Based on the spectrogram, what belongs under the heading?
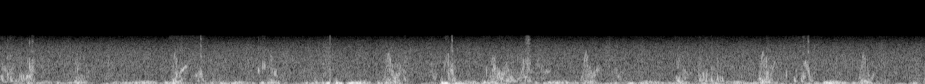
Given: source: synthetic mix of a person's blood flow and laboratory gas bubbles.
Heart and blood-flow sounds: Doppler ultrasound of blood flow; precordium
0.00-0.40 s: bubbles
1.69-2.08 s: bubbles
2.56-2.69 s: bubbles
2.72-2.80 s: bubbles
3.93-4.10 s: bubbles
4.42-4.59 s: bubbles
4.82-5.51 s: bubbles
6.73-6.88 s: bubbles
6.93-7.47 s: bubbles
7.56-7.77 s: bubbles
7.84-8.15 s: bubbles
From the record:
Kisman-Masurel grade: 232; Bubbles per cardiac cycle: several, 3 to 8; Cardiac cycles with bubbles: 50 to 99%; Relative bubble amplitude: moderate (0.250 to 0.450); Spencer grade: 3 (all of the cardiac periods contain showers or single bubble signals, but not dominating or overriding the cardiac motion signals); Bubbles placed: anywhere in the cardiac cycle

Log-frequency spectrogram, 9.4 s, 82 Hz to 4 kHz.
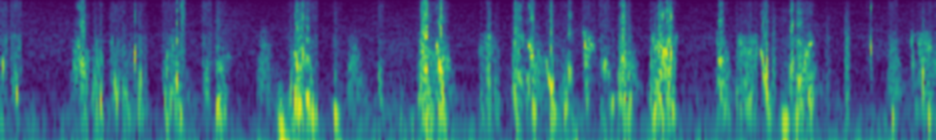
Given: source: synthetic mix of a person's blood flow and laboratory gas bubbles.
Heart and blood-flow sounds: Doppler ultrasound of blood flow; subclavian vein
0.00-0.23 s: bubbles
0.73-1.06 s: bubbles
1.09-1.49 s: bubbles
1.61-1.87 s: bubbles
2.02-2.33 s: bubbles
2.88-3.19 s: bubbles
3.31-3.42 s: bubbles
3.77-3.85 s: bubbles
4.17-4.50 s: bubbles
4.79-5.01 s: bubbles
5.11-5.76 s: bubbles
5.81-6.34 s: bubbles
6.48-6.79 s: bubbles
7.16-7.75 s: bubbles
7.78-8.15 s: bubbles
8.66-8.74 s: bubbles
8.87-8.98 s: bubbles
9.09-9.36 s: bubbles
From the record:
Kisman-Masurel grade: 343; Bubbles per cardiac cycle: rolling drumbeat, 9 or more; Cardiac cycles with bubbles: 100%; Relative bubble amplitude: loud (0.450 to 0.775); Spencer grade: 3 (all of the cardiac periods contain showers or single bubble signals, but not dominating or overriding the cardiac motion signals); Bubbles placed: anywhere in the cardiac cycle

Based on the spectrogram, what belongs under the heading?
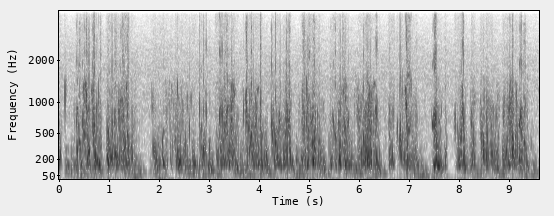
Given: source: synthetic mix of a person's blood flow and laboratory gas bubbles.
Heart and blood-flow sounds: Doppler ultrasound of blood flow; precordium
0.00-0.19 s: bubbles
0.32-0.88 s: bubbles
0.93-1.55 s: bubbles
1.81-3.05 s: bubbles
3.12-3.62 s: bubbles
3.66-4.69 s: bubbles
4.81-5.35 s: bubbles
5.39-5.88 s: bubbles
5.93-6.44 s: bubbles
6.57-7.19 s: bubbles
7.44-7.79 s: bubbles
7.89-8.37 s: bubbles
8.42-9.38 s: bubbles
From the record:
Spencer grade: 4 (maximum detectable bubble signal sounding continuously throughout systole and diastole of every cardiac period, and overriding the amplitude of the normal cardiac signals); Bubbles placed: anywhere in the cardiac cycle

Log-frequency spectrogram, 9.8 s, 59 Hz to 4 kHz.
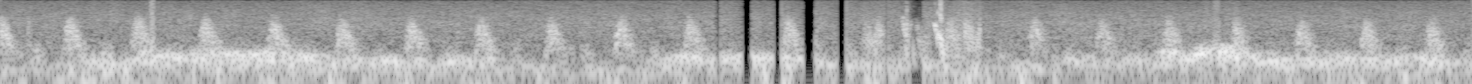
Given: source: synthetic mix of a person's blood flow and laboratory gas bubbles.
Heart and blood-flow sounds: Doppler ultrasound of blood flow; subclavian vein
6.00-6.36 s: bubbles
From the record:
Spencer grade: 1 (occasional bubble signal discernible with the cardiac motion signal, with majority of cardiac periods free of bubbles); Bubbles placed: anywhere in the cardiac cycle

